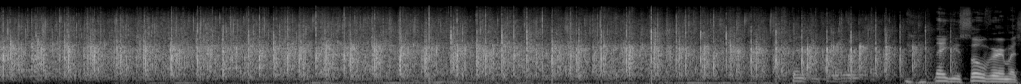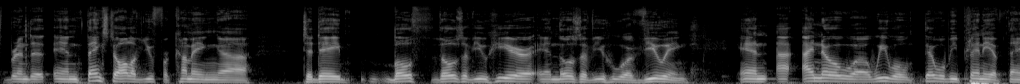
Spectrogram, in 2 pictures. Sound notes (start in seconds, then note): 4.6 applause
